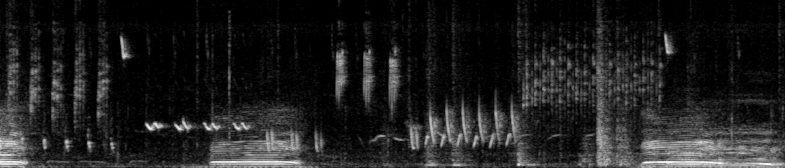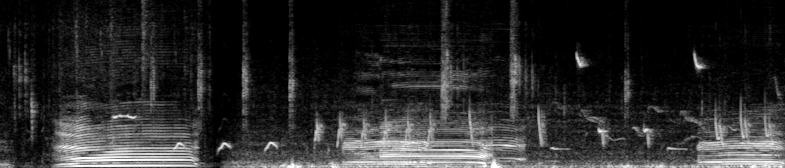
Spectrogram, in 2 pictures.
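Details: Tame cows running down a hill toward their pen call repeatedly, with overlapping moos from more than one animal. The moos vary in length, some long and bellowing, others short, with faint bird chirps behind them.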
